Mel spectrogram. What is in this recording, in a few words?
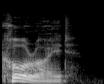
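"choroid", British English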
